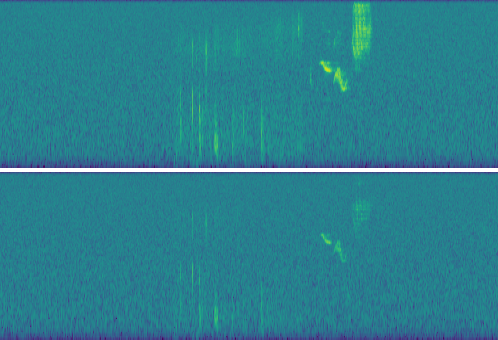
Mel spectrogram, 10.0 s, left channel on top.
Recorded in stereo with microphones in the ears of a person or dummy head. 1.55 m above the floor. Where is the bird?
65° left (ahead or behind).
